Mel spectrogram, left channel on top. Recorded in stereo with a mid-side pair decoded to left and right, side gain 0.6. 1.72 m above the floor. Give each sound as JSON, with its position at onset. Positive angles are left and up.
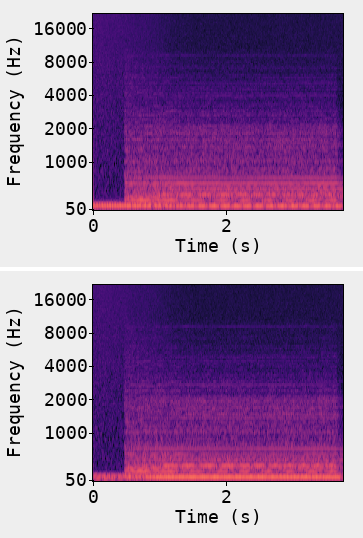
{"t": 0.5, "sound": "a microwave", "azimuth_deg": 5, "distance_m": 2.0}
